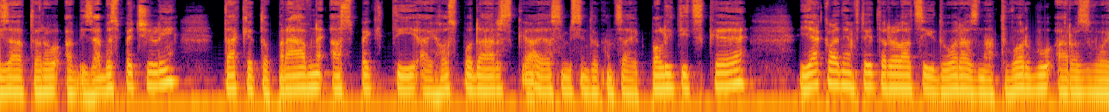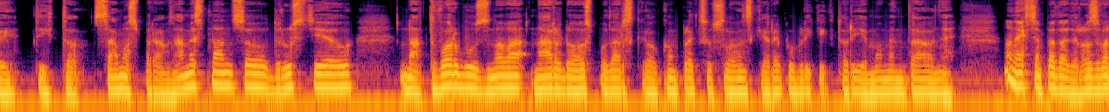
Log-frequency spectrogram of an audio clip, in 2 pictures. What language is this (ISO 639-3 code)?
slk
